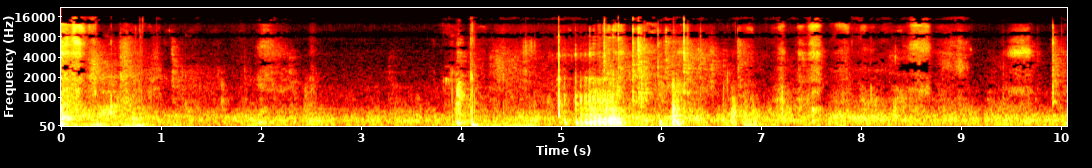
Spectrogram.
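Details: Winnie, a Shih Tzu/Pekingese, plays indoors with his mouse toy, giving a short low rumbling growl about midway, set against soft rustling and scuffling of play in a small room.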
